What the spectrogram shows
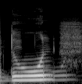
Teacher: اعبد ما تعبدون، عین کو پڑھتے ہوئے، اور پھر دون، دال پیشوا دو، واو مدہ 1 سے 2 الف کے برابر واو مدہ کی حرکت کو رکھیں گے۔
